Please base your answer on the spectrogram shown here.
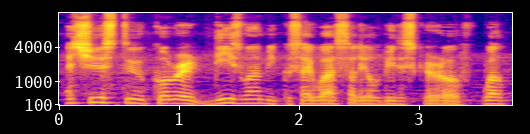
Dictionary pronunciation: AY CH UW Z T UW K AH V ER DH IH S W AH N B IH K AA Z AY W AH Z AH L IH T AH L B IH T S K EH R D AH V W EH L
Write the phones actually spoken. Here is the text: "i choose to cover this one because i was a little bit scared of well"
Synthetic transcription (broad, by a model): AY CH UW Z T UW K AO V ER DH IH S W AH N B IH K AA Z AY W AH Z AH L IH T L B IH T S K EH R AH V W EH L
